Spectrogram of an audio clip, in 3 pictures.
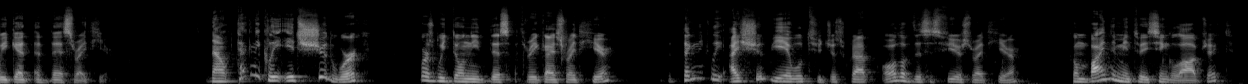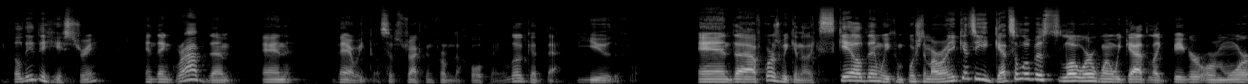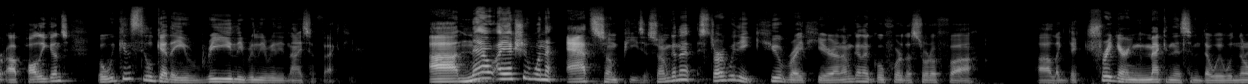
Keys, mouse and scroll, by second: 1.3 q, 5.3 Delete, 18.4 r, 20.3 w, 22.6 ctrl+z, 23.1 ctrl+z, 31.7 w, 33.4 r, 36.5 w.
